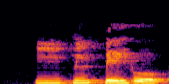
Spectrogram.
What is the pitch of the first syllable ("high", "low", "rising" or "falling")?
low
